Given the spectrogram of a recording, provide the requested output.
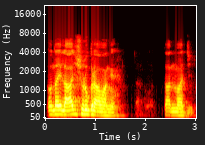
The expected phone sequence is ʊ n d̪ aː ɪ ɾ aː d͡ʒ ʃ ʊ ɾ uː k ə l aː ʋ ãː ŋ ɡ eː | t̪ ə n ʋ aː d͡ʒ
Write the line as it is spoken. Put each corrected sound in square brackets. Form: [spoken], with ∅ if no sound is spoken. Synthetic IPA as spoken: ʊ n d̪ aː ɪ [l] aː d͡ʒ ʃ ʊ ɾ uː k ə [ɾ] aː ʋ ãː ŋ ɡ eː | t̪ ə n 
